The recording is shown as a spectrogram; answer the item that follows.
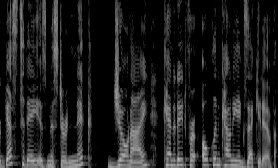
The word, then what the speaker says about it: Gjonaj: Well, my name is Nik Gjonaj. I'm running for Oakland County Executive. You probably see my signs everywhere, but the spelling is a little tricky, but it's pronounced Gjonaj.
